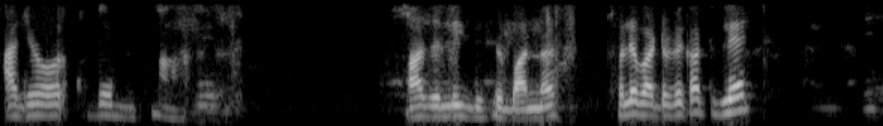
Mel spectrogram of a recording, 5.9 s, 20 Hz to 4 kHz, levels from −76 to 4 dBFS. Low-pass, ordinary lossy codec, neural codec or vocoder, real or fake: 3.6 kHz; none; none; real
